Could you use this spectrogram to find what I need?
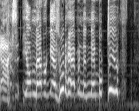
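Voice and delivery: high, eager character voice. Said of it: "Comes back into the room".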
